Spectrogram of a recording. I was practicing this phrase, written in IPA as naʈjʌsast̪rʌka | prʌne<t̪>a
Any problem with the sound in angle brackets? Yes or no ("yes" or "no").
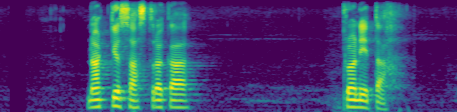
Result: no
